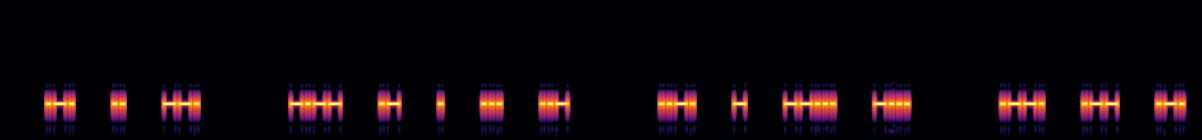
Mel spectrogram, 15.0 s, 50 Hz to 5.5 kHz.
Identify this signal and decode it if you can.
Morse code, heard as a keyed tone, about 25 wpm, spaced as for 13 wpm, 600 Hz. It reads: RIG YAESU FT7B PWR
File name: QSO 407 13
